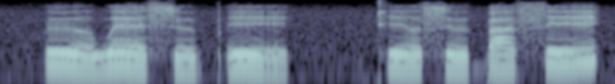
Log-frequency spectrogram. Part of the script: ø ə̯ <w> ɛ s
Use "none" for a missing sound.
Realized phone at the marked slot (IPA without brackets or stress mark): w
